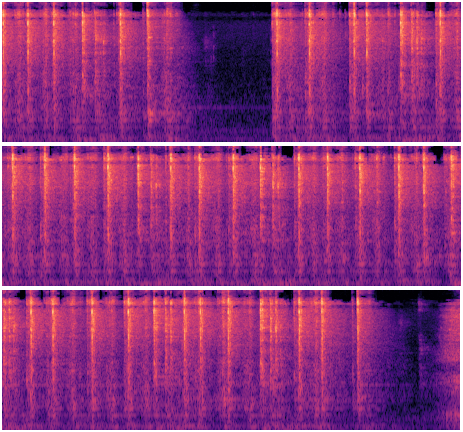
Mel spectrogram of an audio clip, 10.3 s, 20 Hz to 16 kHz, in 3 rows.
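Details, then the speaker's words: 1938 Royal Model O manual typewriter, typed slowly and firmly: crisp, firm key strikes at about five per second, evenly spaced, with a brief pause; types normally, suits slow, methodical, confident typists. "also this one doesn't like to type fast so if you are slow methodical and confident this is your typewriter"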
